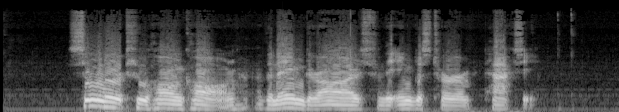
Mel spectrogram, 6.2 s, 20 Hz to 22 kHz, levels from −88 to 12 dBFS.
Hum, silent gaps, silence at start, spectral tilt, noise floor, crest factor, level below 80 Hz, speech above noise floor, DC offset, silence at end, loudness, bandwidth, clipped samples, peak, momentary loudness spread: none; none; 0.7 s; -6 dB/octave; -48 dBFS; 10 dB; -46 dBFS; 39 dB; under 0.1%; 0.85 s; -10 LUFS; 16 kHz; under 0.1%; 0 dBFS; 9 LU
